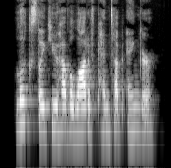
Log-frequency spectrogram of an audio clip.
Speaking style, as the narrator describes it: says Potter

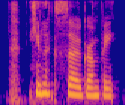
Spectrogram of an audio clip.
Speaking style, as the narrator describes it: said Harry, laughing

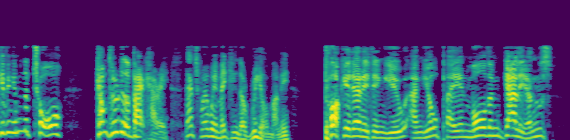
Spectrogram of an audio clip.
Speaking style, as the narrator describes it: he added warningly

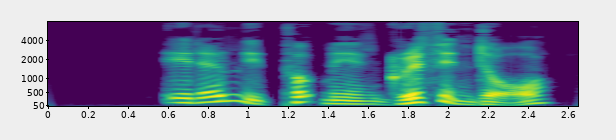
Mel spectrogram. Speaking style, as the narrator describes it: said Harry in a defeated voice

